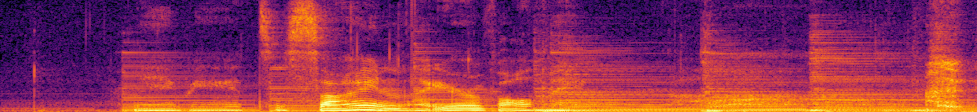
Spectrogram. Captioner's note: gasps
